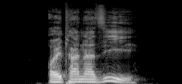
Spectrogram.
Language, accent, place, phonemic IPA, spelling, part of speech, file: German, Germany, Berlin, /ɔɪ̯tanaˈziː/, Euthanasie, noun, De-Euthanasie.ogg
- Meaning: euthanasia (the practice of intentionally and painlessly killing a human being or animal for humane reasons, especially in order to end great suffering or poor quality of life)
